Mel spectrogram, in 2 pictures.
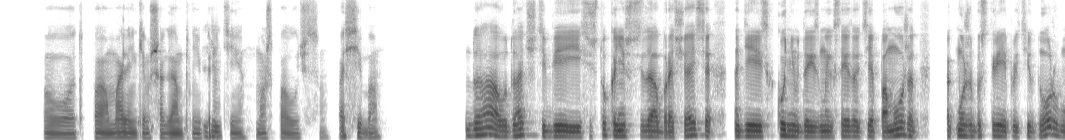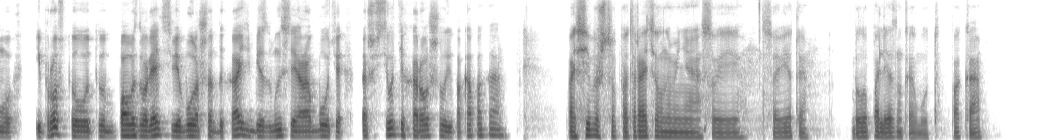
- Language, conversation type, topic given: Russian, advice, Как чувство вины во время перерывов мешает вам восстановить концентрацию?
- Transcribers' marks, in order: "позволять" said as "повозволять"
